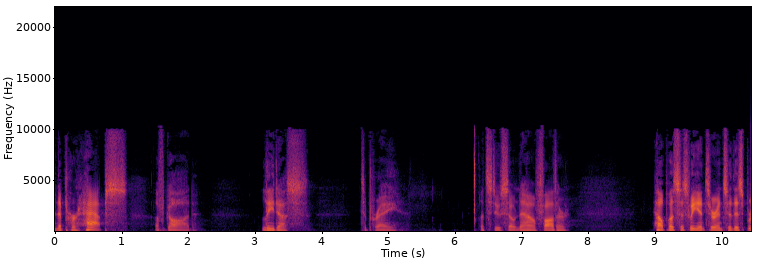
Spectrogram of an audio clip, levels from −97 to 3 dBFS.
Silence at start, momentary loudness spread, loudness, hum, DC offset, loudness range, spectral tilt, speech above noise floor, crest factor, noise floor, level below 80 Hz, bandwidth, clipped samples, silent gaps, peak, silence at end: 0 s; 20 LU; -34 LUFS; none; under 0.1%; 9 LU; -3.5 dB/octave; 48 dB; 26 dB; -84 dBFS; -80 dBFS; 11 kHz; under 0.1%; none; -12 dBFS; 0 s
